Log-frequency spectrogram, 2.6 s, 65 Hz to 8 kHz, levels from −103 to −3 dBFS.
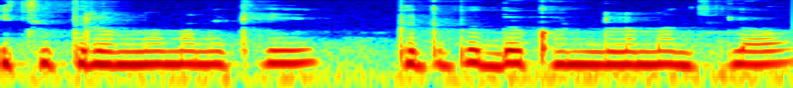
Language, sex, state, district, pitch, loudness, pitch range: Telugu, female, Andhra Pradesh, Guntur, 245 Hz, -15 LUFS, 240-255 Hz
